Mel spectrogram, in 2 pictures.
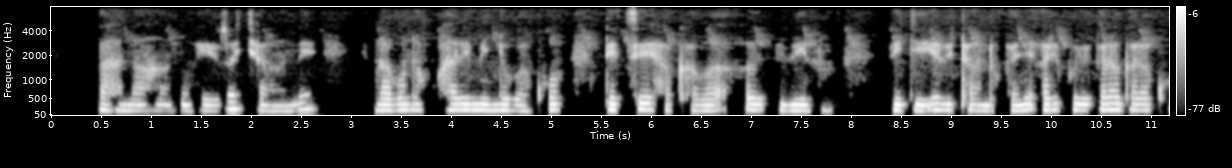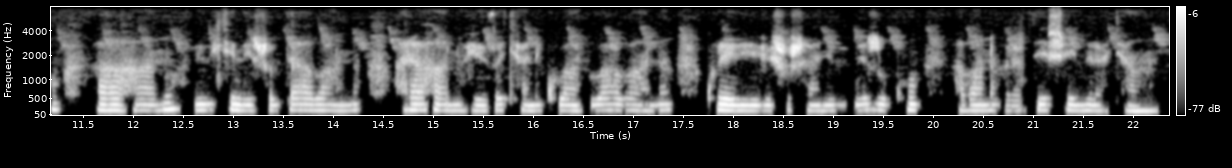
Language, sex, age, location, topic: Kinyarwanda, female, 25-35, Huye, health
